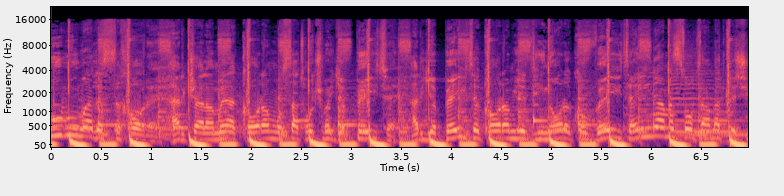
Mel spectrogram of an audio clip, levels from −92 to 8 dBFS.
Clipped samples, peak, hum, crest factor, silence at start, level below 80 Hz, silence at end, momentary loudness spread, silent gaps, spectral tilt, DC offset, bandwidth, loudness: under 0.1%; 0 dBFS; none; 10 dB; 0 s; -14 dBFS; 0 s; 3 LU; none; -5 dB/octave; under 0.1%; 16.5 kHz; -13 LUFS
